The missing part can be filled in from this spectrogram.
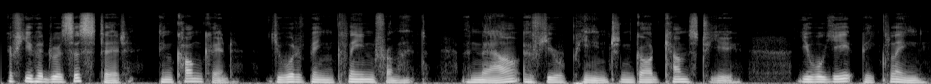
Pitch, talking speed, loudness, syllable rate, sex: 110 Hz, 180 wpm, -17 LUFS, 4.4 syllables/s, male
